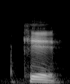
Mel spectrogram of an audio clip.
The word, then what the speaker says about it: 개: 힘들어 하기 때문에 선생님이 굳이 뒤에 거부터 한 건데 여러분들 이거 혹시 정확하게 발음할 수 있나요? 개와 개.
